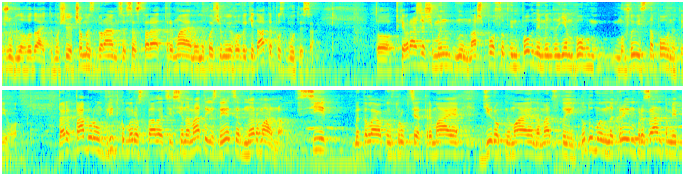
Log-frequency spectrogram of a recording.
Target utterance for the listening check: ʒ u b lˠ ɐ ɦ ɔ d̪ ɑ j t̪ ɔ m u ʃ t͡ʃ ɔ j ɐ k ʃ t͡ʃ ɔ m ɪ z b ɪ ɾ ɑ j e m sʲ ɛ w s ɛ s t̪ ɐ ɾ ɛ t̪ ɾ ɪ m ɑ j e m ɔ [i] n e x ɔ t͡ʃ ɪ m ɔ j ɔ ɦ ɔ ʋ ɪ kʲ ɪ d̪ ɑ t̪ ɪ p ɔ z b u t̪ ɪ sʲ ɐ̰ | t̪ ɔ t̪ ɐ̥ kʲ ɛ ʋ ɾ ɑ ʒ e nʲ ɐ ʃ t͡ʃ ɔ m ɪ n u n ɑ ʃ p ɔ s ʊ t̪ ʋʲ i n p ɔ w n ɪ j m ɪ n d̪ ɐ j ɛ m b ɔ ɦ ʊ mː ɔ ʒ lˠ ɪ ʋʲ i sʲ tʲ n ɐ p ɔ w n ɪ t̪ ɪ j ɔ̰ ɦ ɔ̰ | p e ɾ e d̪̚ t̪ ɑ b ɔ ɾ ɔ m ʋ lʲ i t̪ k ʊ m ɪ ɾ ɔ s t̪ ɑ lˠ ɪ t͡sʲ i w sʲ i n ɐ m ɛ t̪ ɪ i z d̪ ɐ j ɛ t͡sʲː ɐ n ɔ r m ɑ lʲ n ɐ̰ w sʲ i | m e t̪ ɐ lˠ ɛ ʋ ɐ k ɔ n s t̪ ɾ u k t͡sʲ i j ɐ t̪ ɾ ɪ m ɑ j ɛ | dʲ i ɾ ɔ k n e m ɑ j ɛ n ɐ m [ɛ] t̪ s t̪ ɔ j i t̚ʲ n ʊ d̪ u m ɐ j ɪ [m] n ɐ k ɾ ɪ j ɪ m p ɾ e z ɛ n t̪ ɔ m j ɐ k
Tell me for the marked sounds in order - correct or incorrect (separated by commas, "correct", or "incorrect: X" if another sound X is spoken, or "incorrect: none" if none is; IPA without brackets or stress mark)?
correct, correct, correct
